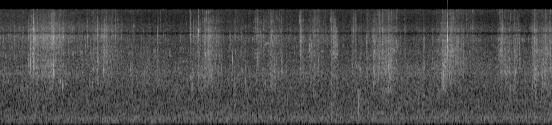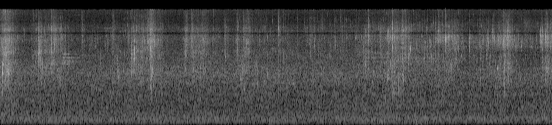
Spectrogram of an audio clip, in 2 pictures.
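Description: Steady trickling, running water, with scattered small splashes and taps.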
